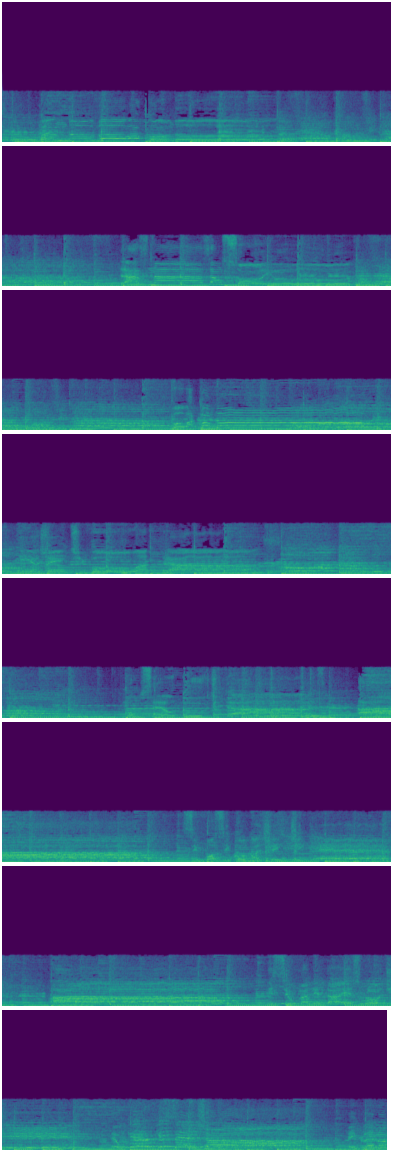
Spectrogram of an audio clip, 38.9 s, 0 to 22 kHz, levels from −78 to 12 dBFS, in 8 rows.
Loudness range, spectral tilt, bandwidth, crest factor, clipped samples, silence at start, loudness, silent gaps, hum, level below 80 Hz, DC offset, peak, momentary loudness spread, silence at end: 4 LU; -5 dB/octave; 8.4 kHz; 14 dB; under 0.1%; 0 s; -15 LUFS; none; none; -24 dBFS; under 0.1%; 0 dBFS; 6 LU; 0 s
